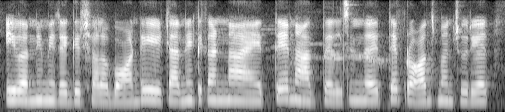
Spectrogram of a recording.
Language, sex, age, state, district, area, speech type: Telugu, female, 18-30, Andhra Pradesh, Guntur, urban, spontaneous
